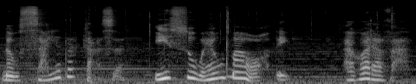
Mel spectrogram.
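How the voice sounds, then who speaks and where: A woman acts out a commanding Brazilian lady of a fantasy household, firm and protective. Her voice is fairly high yet mellow, with maternal authority, in an audiobook with music behind. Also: lively intonation, measured pace.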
